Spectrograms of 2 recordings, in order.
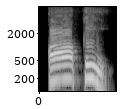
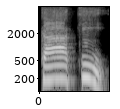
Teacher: huruf qafnya jangan sampai sama dengan kaf. Tetap pangkal lidahnya lebih ke belakang.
